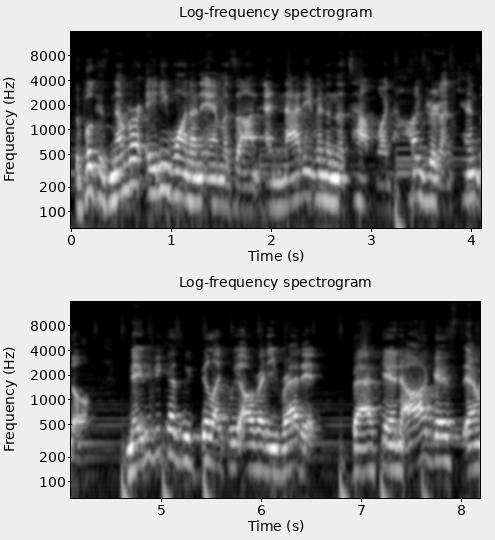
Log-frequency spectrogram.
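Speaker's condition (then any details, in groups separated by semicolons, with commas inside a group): No condition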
